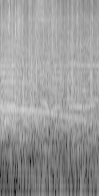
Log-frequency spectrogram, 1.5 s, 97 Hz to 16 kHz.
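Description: Crowd applause rises for a BMX flatland rider finishing a run at the FISE World Montpellier 2015 qualifications, a steady wash of clapping from a large audience filling the whole moment.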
